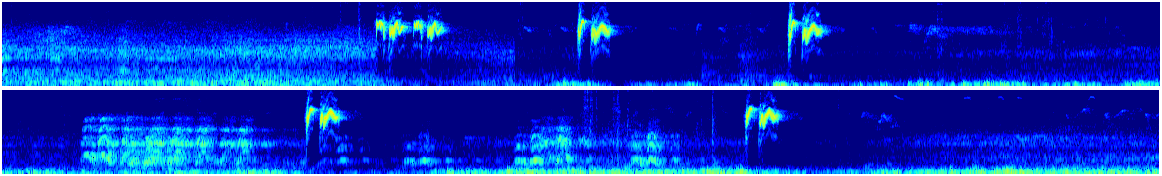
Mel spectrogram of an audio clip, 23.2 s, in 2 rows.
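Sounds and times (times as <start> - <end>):
Red-whiskered bulbul call notes: 3.6 - 4.6, 5.2 - 11.2, 14.6 - 15.2, 18.3 - 20.6.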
